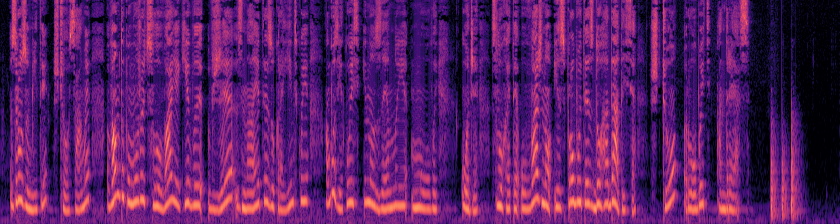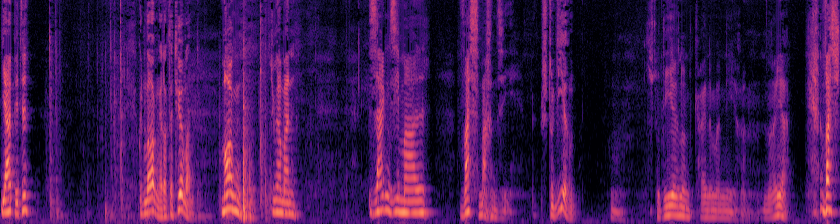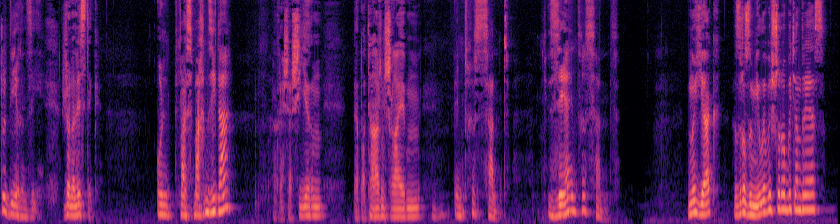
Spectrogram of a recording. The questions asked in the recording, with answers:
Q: Зрозуміли ви, що робить Андреас?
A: Андреас вивчає журналістику.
